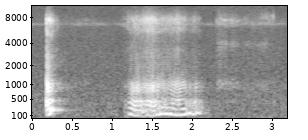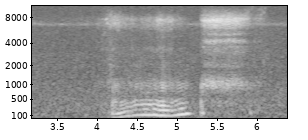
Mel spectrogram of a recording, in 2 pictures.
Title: Cat Snoring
